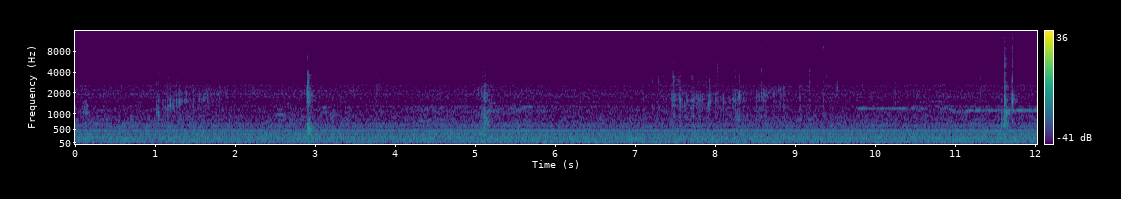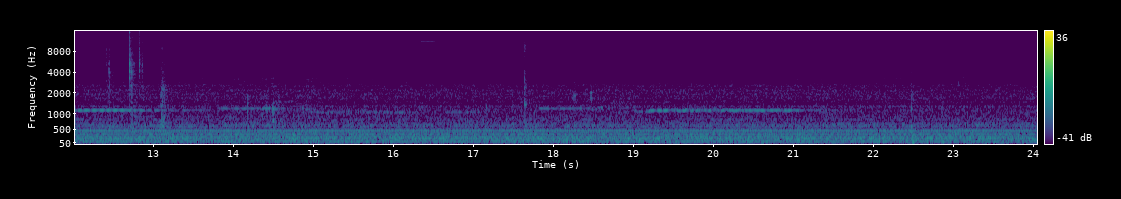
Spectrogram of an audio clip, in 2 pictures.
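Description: Steady mechanical hum, with a few light clicks and knocks as plastic popsicle molds and their stick lids are handled and pressed into place.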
